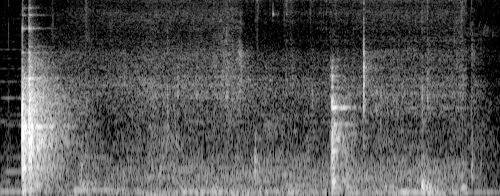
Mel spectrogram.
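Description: Butter, onions and shallots cooking in a hot pan, a soft sizzle under a sharp clink of utensil on pan at the start and a few more knocks and scrapes later, close and quiet.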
